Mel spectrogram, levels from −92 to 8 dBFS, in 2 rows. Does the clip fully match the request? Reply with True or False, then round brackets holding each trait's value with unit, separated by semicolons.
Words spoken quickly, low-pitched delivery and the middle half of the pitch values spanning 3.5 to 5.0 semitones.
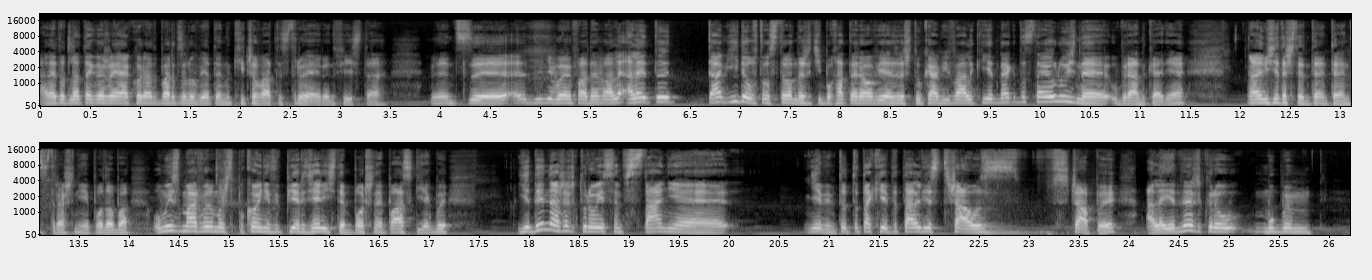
False (180 wpm; 150 Hz; 4.0 semitones)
